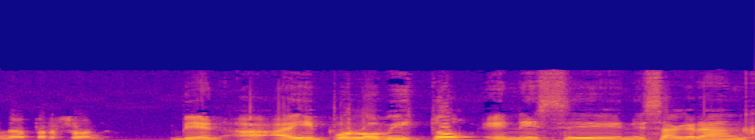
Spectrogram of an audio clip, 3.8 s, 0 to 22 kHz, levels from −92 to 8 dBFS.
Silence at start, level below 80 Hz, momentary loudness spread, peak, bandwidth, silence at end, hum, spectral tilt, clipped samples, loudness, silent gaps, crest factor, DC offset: 0 s; -46 dBFS; 7 LU; -2 dBFS; 11.5 kHz; 0 s; none; -4.5 dB/octave; under 0.1%; -15 LUFS; none; 14 dB; under 0.1%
